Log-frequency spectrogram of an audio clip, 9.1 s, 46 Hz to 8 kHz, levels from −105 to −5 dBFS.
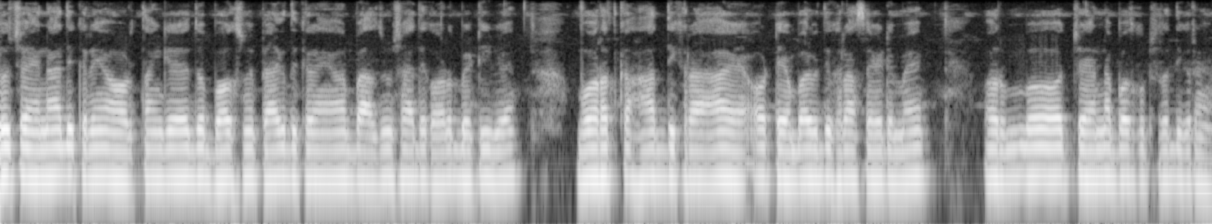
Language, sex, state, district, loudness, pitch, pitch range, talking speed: Hindi, male, Punjab, Pathankot, -17 LUFS, 130 Hz, 125-130 Hz, 230 wpm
